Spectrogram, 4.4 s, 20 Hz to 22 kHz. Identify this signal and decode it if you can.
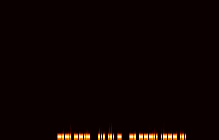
Morse code, heard as a keyed tone, about 48 wpm, 700 Hz. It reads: CQ SST N8JS
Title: K1USN SST QSO Practice - 50wpm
